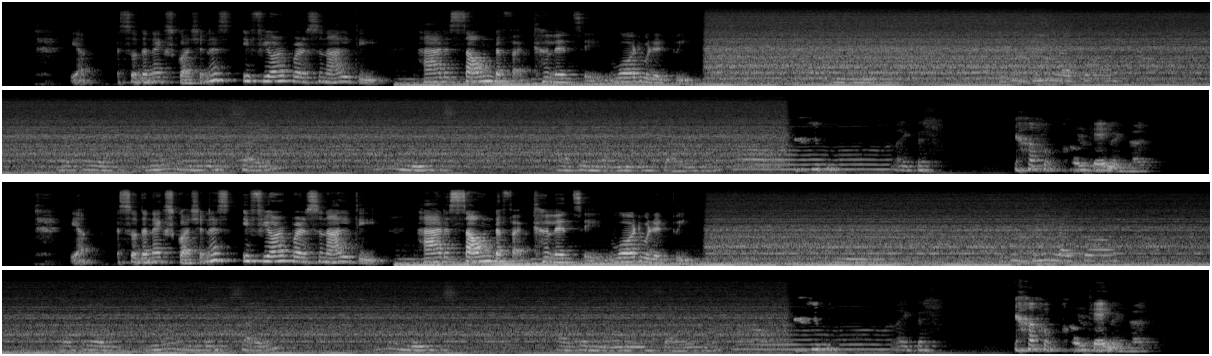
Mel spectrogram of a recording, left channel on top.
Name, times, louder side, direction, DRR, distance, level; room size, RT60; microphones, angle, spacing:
voice 1, 0.3-3.9 4.2-7.0 20.0-20.4 22.2-23.2, right 4 dB, 40° right, 0.8 m, -26 dB
sound 1, 3.9-21.0 21.3-21.6, right 6 dB, 65° right, 0.4 m, -33 dB
sound 2, 7.0-19.9, left 3 dB, 80° left, 2.1 m, -34 dB
voice 2, 8.3-9.0 9.9-11.2 12.6-14.9 15.8-16.6 17.3-21.5 22.4-23.5, equal, 15° left, 1.7 m, -34 dB
7.6 x 7.2 x 3.8 m
head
